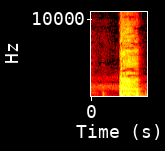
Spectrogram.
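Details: A single harsh, forceful cough burst of about a third of a second from an adult man who says he has lost his voice: cough.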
